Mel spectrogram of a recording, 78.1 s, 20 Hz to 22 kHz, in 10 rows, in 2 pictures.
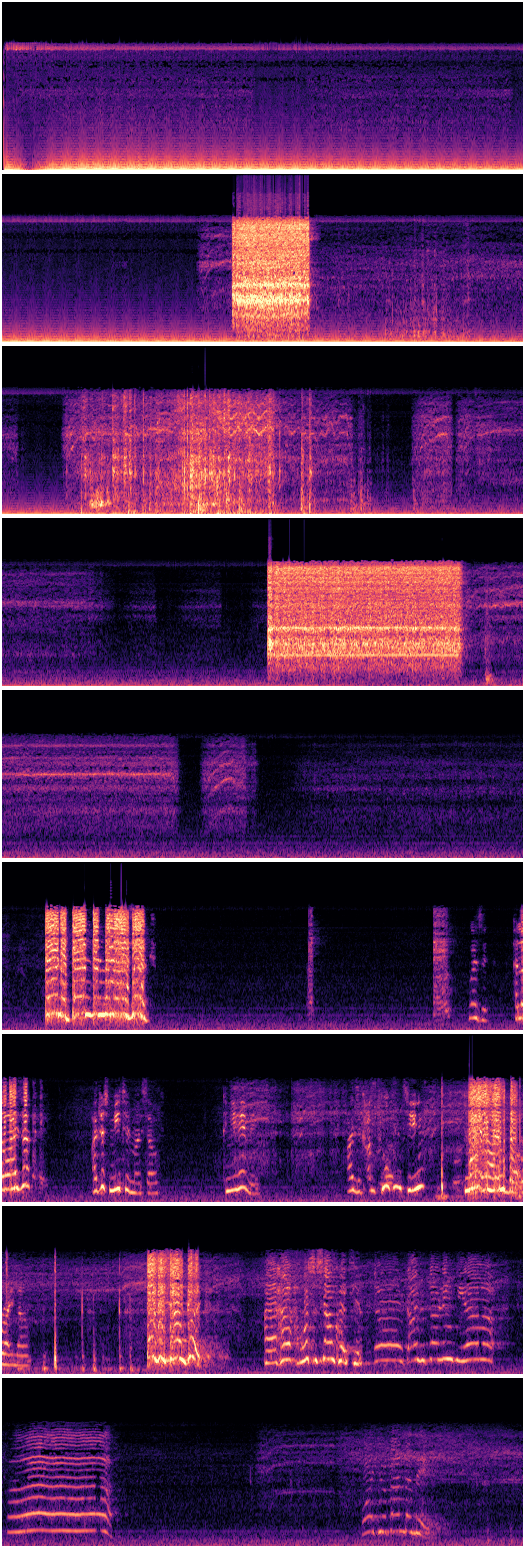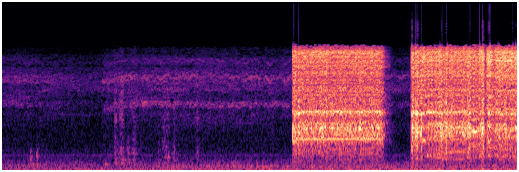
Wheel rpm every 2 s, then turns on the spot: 0, 0, 0, 0, 0, 40, 70, 0, 0, 0, 0, 0, 0, 30, 200, 60, 0, 0, 0, 0, 0, 0, 0, 0, 0, 0, 0, 0, 0, 0, 0, 0, 0, 0, 0, 0, 0, 110, 190.
none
